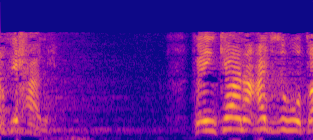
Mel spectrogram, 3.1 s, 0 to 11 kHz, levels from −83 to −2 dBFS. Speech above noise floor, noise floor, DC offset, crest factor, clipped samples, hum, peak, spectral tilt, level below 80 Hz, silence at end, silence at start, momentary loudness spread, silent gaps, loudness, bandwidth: 39 dB; -60 dBFS; under 0.1%; 18 dB; under 0.1%; none; -4 dBFS; -7 dB/octave; -64 dBFS; 0 s; 0 s; 13 LU; none; -20 LUFS; 5.2 kHz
